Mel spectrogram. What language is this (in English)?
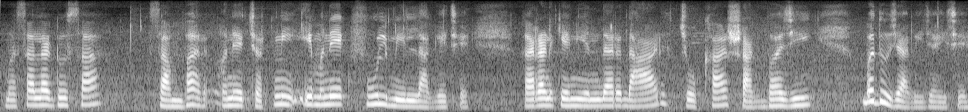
Gujarati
